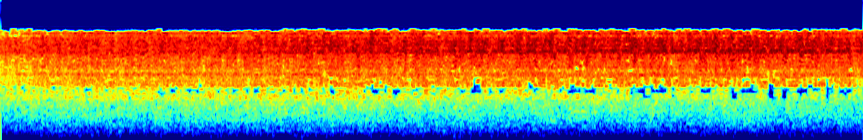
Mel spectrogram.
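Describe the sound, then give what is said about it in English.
A dense, continuous chorus of cicadas buzzes loudly and steadily throughout, a bright, shimmering drone with slight pulsing flutter and no pauses, with no voices present. “let's hear a quick clip from it, from the Song of the Cicada”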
